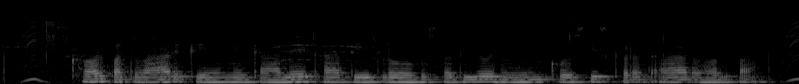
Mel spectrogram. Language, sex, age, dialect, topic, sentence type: Bhojpuri, male, 18-24, Southern / Standard, agriculture, statement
